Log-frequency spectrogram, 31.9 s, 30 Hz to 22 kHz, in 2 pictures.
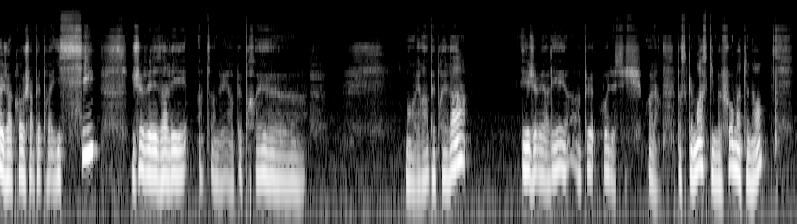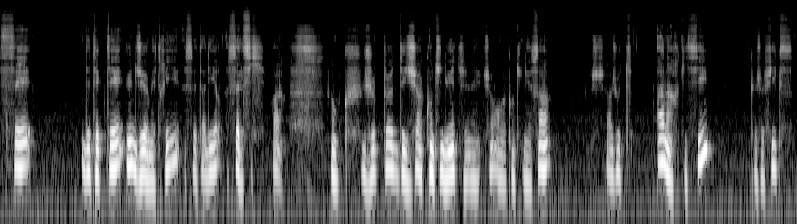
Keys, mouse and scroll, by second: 1.4 click, 3.7 right click, 8.2 click, 12.0 click, 13.0 right click, 13.7 scroll up 2, 16.3 scroll up 2, 18.0 click, 20.3 click, 21.2-21.5 scroll down 1, 22.3 scroll down 1, 22.7 right click, 24.2 right click, 25.8 click, 28.9 click.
